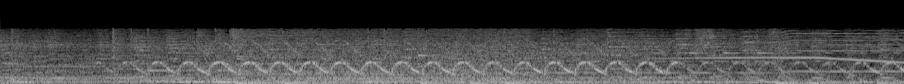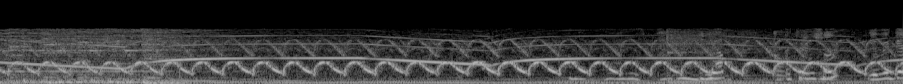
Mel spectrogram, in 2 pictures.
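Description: Emergency vehicle sirens. A fast warbling yelp starts about a second in, and around seven seconds in it is joined by a second siren wailing in slow rises and falls, the two overlapping.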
